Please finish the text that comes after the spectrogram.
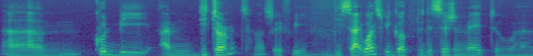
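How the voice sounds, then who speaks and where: This middle-aged company executive has a creaky, darkish voice at medium pitch and speaks Dutch with a Flemish accent. Reflecting on his leadership, he often pauses to grope for words and ends points with "huh?".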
